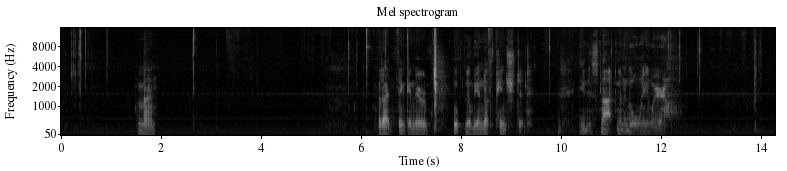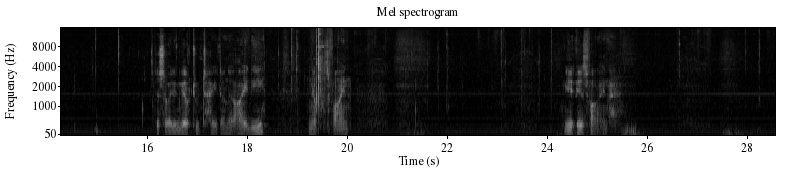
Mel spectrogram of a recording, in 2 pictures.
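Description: A hex key clicks and scrapes against small metal screws.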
